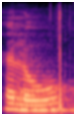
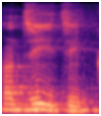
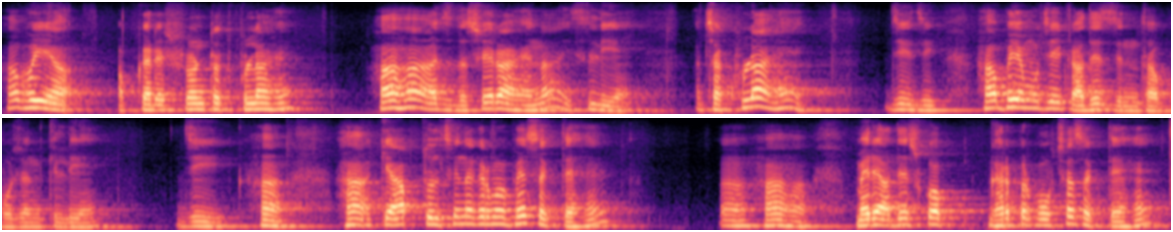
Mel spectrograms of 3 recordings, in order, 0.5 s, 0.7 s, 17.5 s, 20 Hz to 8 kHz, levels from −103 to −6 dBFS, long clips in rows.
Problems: background sounds at intervals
